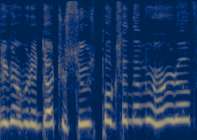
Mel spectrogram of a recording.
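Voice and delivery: very high, annoyed, mocking complainer voice. Imitating people who complain online: imitating annoyed people's voice. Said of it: "I don't know why I make these voices for these people".

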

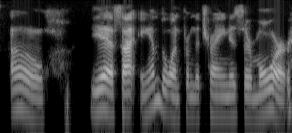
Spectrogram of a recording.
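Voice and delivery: ordinary talk, nothing marked

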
